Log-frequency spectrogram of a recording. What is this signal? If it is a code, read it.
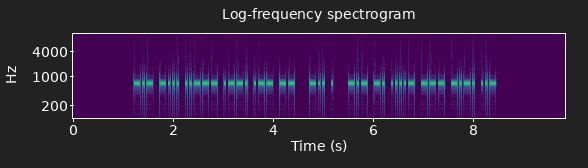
Morse code, heard as a keyed tone, about 28 wpm, 700 Hz. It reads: KB2PWM DE KN4OCU
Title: USA Callsign DE Callsign - 6 Characters - 28wpm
